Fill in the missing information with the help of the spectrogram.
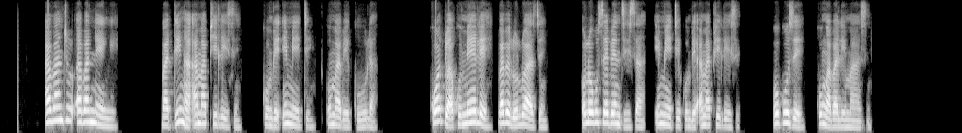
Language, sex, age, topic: North Ndebele, male, 36-49, health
